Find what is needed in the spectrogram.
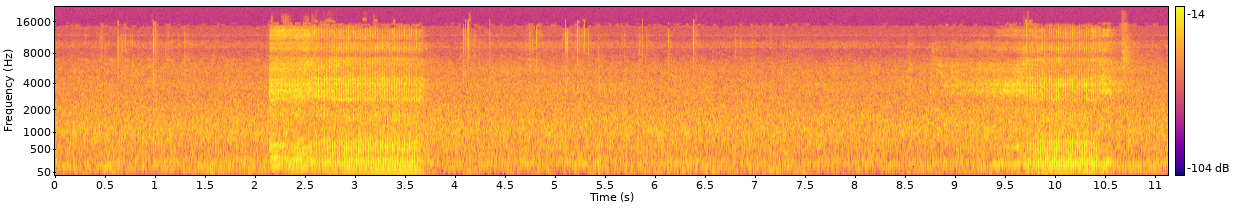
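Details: Sleeping English bulldog snoring: two loud, rough snoring breaths about eight seconds apart over steady room noise.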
